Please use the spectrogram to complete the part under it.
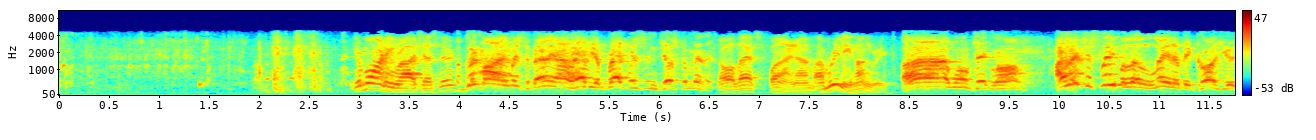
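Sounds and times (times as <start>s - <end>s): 
cognac pouring into a shallow dish: 0.0s - 2.4s
speech: 3.0s - 11.7s.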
